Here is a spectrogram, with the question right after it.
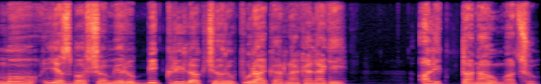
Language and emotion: Nepali, fearful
